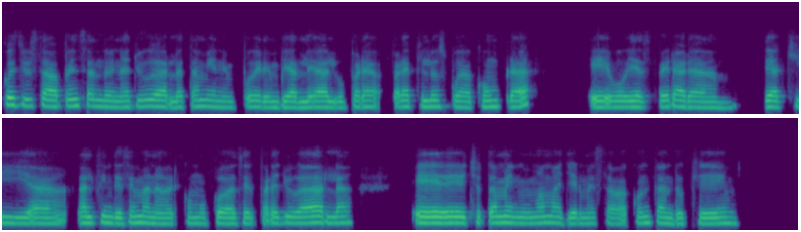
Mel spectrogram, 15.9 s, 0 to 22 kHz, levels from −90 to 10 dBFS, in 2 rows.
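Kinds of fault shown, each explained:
No kinds of fault are heard in this clip.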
